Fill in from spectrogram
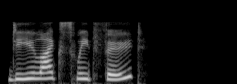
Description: ﾄﾞｩ ﾕｳ ﾗｲｸ ｽｳｨｰﾄ ﾌｰﾄﾞ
